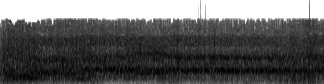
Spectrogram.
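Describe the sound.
Partizan Belgrade football fans chant a supporters' terrace song at the club's stadium: a loud, dense mass of voices singing steadily with no break.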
